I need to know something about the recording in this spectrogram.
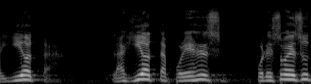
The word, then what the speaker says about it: iota: Iota, así se pronuncia, iota.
